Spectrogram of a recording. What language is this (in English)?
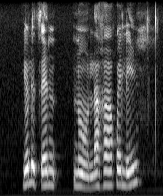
Tswana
